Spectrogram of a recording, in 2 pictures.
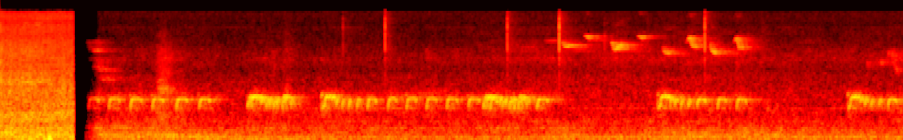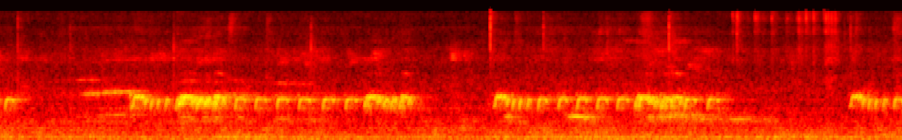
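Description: A bird calling in repeated bursts of rapid trilling notes at one steady pitch, each burst lasting from half a second to about two seconds, with short gaps between them. Faint high chirps of another bird come about six to seven seconds in. Under a second of rushing noise opens the sound and cuts off abruptly.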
